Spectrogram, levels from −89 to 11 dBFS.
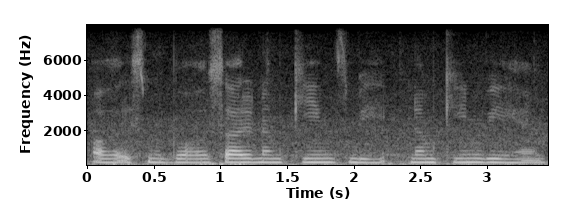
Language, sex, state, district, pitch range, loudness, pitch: Hindi, female, Bihar, West Champaran, 210-215 Hz, -17 LUFS, 215 Hz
